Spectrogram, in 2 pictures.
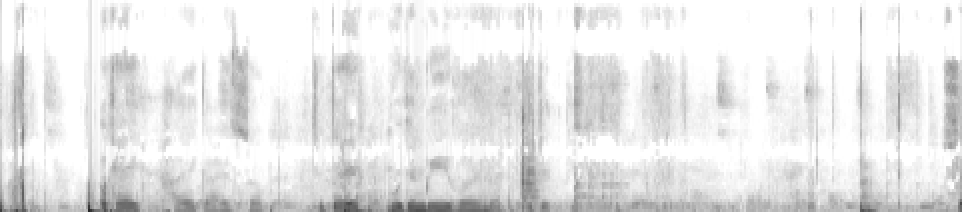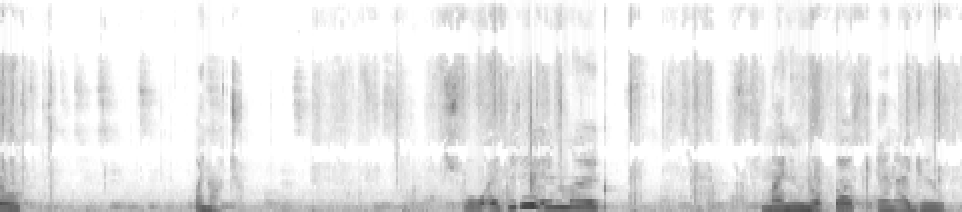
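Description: A young girl talks animatedly close to a phone microphone.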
